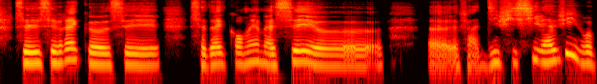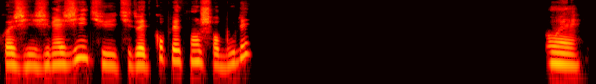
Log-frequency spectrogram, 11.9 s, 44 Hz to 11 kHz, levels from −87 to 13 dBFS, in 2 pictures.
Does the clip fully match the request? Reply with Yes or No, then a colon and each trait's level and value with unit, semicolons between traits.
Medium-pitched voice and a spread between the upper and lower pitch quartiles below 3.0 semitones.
No: medium, 170 Hz; average, 3.5 semitones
